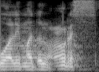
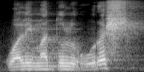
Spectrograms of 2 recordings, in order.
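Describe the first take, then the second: First: The last word ends with an s sound. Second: The last word ends with a sh sound. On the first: The speaker calls it right. "pakai sin" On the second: The speaker calls it wrong. "pakai shin"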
